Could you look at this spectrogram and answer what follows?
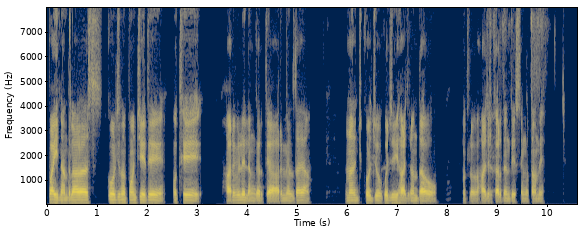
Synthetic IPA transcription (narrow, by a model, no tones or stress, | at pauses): paːiːnãːnd̪laːskoːld͡ʒɪd̪õːpõːnt͡ʃeːt̪eːʊt̪ʰːeː | həɾʋeːleːləŋɡəɾt̪jaːɾmɪld̪aːjaː | ʊnãːnet͡ʃkoːld͡ʒoːkʊd͡ʒʋiːɦaːzəɾɦʊ̃nd̪aːoː | mət̪ləbɦaːzəɾkəɾd̪ɪ̃ːnd̪eːsɪŋɡət̪ãːd̪eː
